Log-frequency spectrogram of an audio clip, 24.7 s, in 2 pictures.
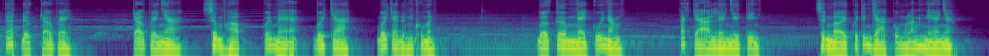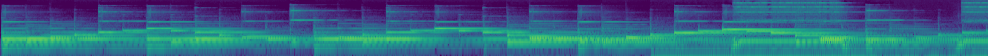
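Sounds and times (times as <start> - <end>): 
speech: 0.0 - 1.0, 1.6 - 5.6, 6.7 - 7.9, 8.5 - 9.6, 10.2 - 12.0
phone alarm ringing: 21.3 - 24.7.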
